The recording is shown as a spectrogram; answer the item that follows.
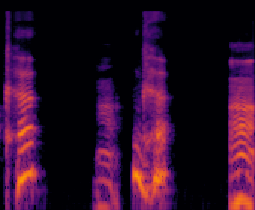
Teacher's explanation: So we are putting more stress. So Mahapranaha, we have to give more air out of our mouth.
